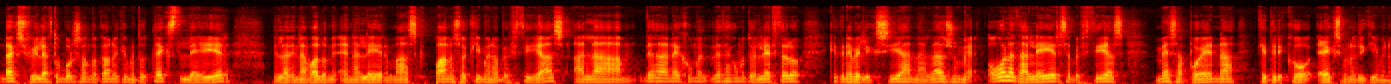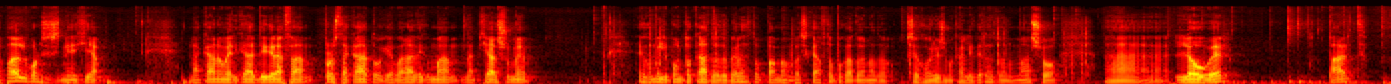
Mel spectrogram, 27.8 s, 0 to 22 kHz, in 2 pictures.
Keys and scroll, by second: 15.2 v, 25.6-27.8 typing.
